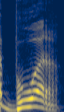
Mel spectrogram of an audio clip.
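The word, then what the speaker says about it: boor: Double O के बाद आर अगर आएगा तो डबल ओ का जो उच्चारण है वो उआ करना है आपको। क्या करना है? उआ, याद रखना। अब देखो यहां पर ये है पुअर, ये है बुअर, अब इसे बुर या बोर मत पढ़ लेना।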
